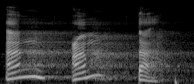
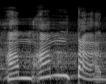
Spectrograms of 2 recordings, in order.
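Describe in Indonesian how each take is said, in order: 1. Suku kata pertama berakhir dengan bunyi n. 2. Suku kata pertama berakhir dengan bunyi m. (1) "Jadi ketika alif sama nun, an" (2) "Jangan am-amta, tuh keseringan"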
